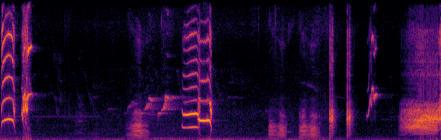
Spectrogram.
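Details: Javan myna lure song meant to get other birds responding: clear stacked whistled notes and squawks separated by quieter gaps, ending in a rough noisy burst.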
